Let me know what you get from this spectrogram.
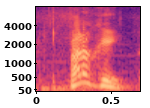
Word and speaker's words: Swarovski: Es como, es Swarovski. ¿Cómo se pronuncia eso? – Swarovski.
